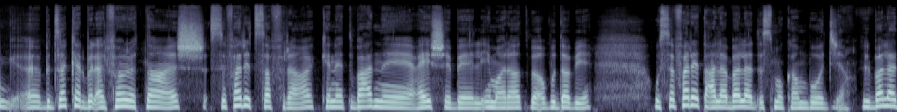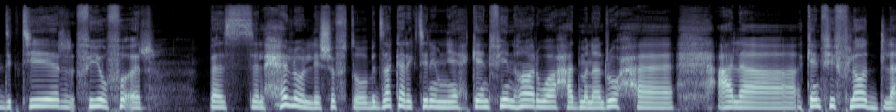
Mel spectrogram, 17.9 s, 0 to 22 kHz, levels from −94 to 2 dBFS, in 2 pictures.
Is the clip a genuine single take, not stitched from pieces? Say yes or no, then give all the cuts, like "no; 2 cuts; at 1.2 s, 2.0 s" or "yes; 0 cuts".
no; 1 cut; at 8.5 s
